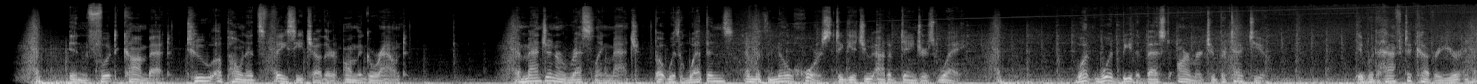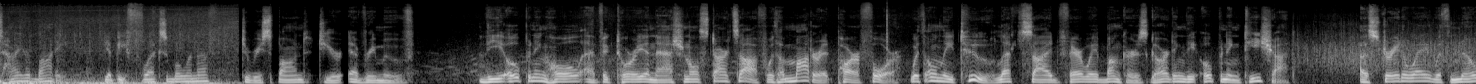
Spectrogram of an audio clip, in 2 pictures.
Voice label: Narration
